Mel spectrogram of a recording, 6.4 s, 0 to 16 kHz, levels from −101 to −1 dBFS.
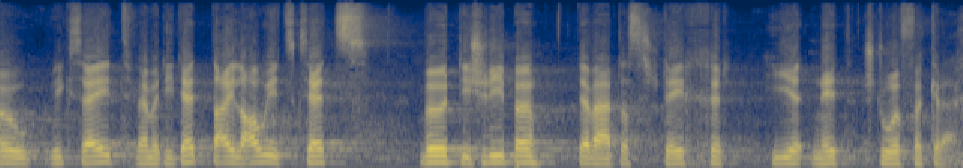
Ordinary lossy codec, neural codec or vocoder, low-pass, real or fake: MP3, 96 kbps; none; 14.4 kHz; real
